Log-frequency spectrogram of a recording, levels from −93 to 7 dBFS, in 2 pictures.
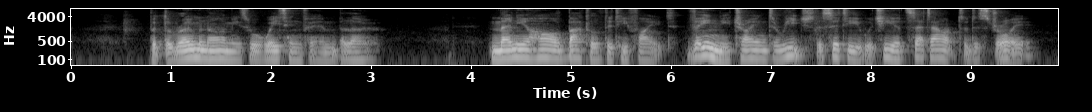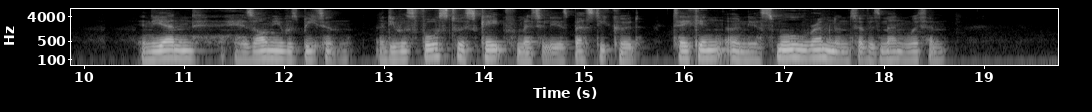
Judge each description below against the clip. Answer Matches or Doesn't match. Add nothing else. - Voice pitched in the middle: Doesn't match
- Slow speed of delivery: Doesn't match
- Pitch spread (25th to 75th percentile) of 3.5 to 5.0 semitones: Doesn't match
